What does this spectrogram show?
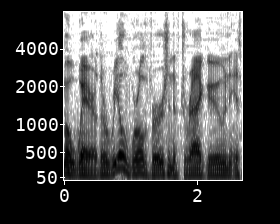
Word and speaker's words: Dragoon: Even Dragoon is a bit of a weird one if you think about it. Back in the day, people used to pronounce it with a soft A all the time. Thankfully, that's not really a thing anymore.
